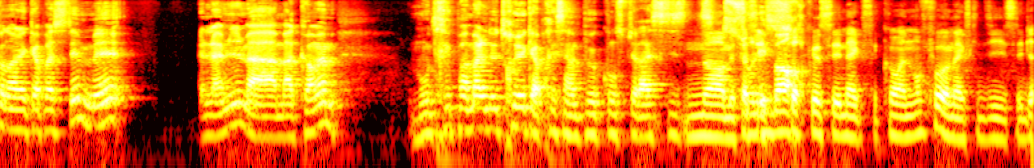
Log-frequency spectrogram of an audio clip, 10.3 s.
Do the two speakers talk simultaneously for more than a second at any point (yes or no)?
yes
